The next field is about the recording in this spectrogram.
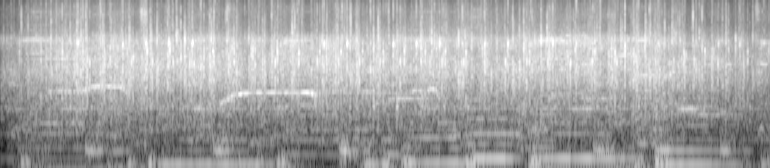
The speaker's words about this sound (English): I'll add some snaps and claps in post.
